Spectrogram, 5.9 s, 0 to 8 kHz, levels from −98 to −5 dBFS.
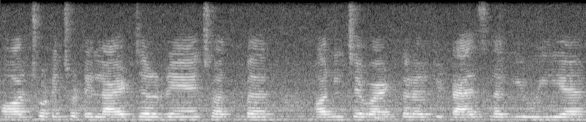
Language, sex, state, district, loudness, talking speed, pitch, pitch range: Hindi, female, Chhattisgarh, Raipur, -16 LUFS, 185 wpm, 185 Hz, 180-190 Hz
